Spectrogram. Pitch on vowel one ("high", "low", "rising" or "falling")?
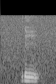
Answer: low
